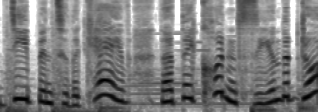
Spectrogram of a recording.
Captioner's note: none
